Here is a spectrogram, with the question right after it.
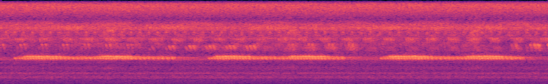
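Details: Crickets at night: three long, steady high-pitched trills, each about two seconds, separated by short pauses, over a constant shimmering insect chorus.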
